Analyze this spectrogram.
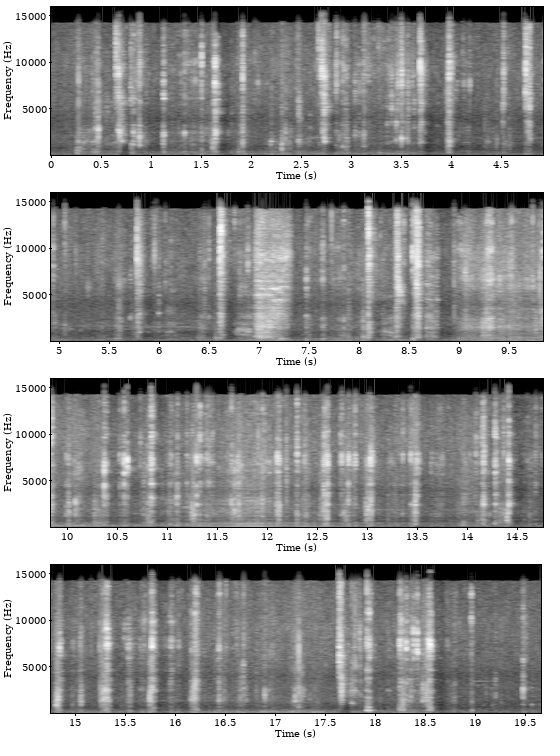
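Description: A young woman chews and smacks wet, sticky food close to a microphone.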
